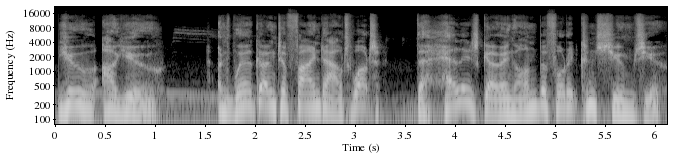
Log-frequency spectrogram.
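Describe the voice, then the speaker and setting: A man's voice: a little high, lively intonation, unhurried, soft background music, pitched above the performer's own voice. A man voicing a determined male investigator who speaks urgently and earnestly.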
